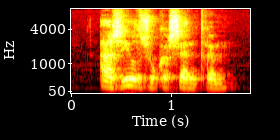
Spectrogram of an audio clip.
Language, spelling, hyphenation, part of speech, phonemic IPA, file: Dutch, asielzoekerscentrum, asiel‧zoe‧kers‧cen‧trum, noun, /aːˈzil.zu.kərˌsɛn.trʏm/, Nl-asielzoekerscentrum.ogg
- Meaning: residential centre for asylum seekers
